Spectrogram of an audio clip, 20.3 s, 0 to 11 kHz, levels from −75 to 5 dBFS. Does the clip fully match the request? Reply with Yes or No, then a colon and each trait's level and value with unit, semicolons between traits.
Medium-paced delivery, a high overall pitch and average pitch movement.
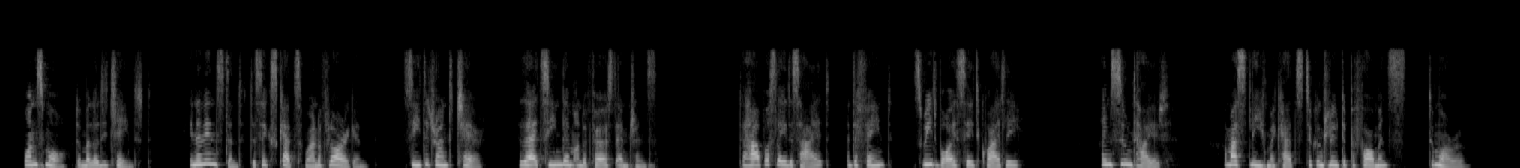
Yes: average, 165 wpm; high, 245 Hz; average, 3.8 semitones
